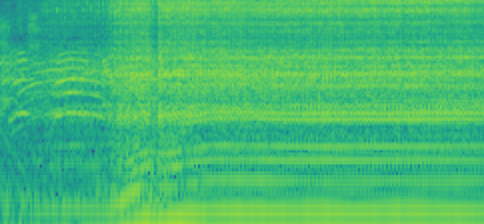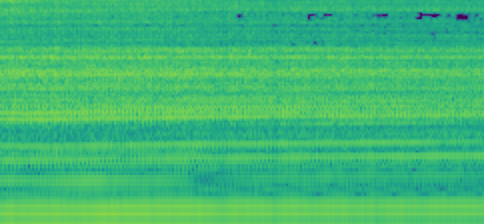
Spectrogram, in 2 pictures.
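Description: Portable fire pump's engine revving up sharply about a second in, then held at high throttle and running steady while it pumps water to the hose lines.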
